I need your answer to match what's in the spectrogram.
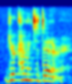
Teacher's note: I don't have to do the rising intonation in order for you to hear it as a question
